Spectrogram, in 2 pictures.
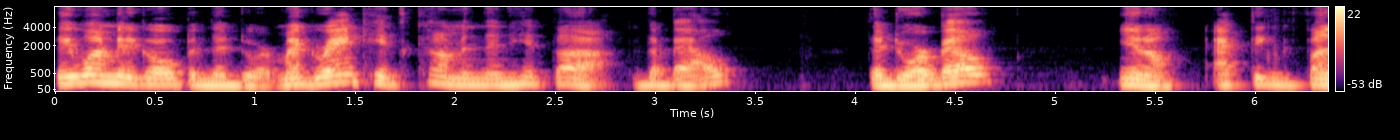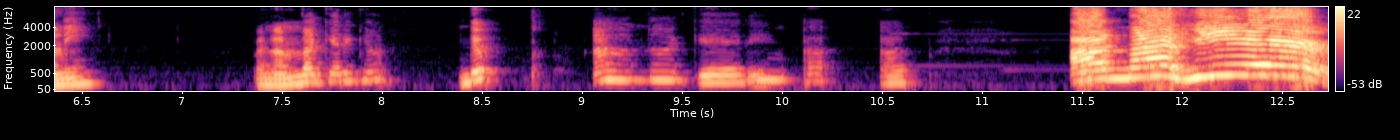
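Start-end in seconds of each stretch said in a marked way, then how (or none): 11.4-12.7 slow, loud, high screaming, stretched out. Grandparent refusing to get up when the grandkids ring the doorbell; screaming. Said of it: "Sorry, I'm screaming".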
